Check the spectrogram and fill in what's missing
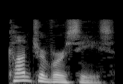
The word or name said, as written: controversies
